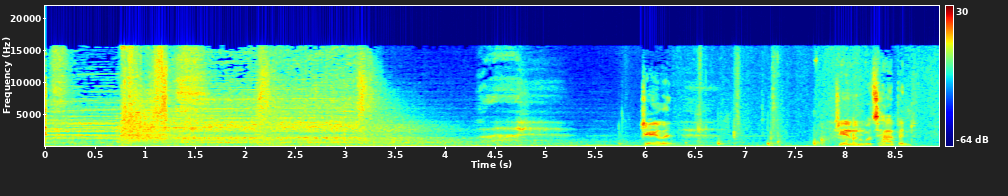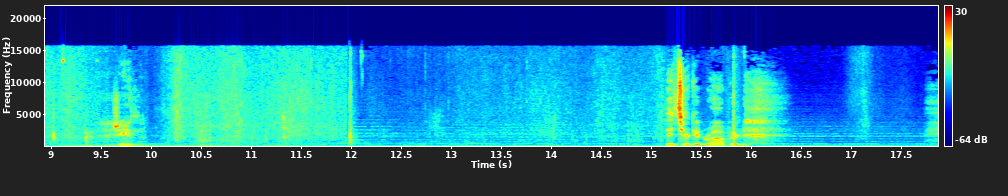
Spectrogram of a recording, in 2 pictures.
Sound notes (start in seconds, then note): 4.1 heavy breathing; 11.7 somber music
